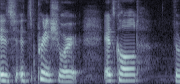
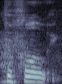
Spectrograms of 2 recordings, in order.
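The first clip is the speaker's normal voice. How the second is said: slightly lowered, playful title echo; mock deep voice; 3 semitones lower than usual. Reader echoing friend's title, lightly put-on deep voice.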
